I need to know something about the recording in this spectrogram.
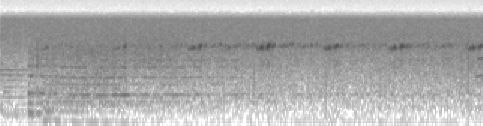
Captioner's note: frogs croaking; insects chirping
